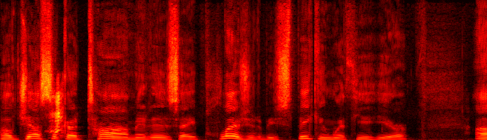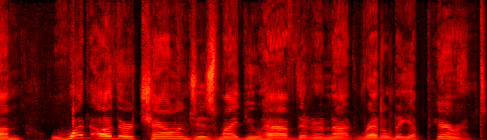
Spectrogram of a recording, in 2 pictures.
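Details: Adult interviewer speaking; normal fluent speech.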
